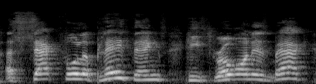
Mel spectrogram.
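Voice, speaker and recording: Excitable high-pitched Cajun storyteller. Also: male voice, measured pace. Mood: animated, exclaiming. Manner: exuberant, declamatory, singsong rhyming delivery. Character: excitable folksy Cajun man telling a Christmas tale. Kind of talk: rhymed storybook dialect read-aloud.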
